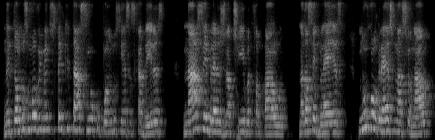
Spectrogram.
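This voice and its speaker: A woman's voice: fairly high pitch, moderate pace, a bit bright. A woman in her thirties from Pernambuco, a candidate for the state legislature, answering in a panel debate with an earnest, activist way of speaking and frequent tag questions. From Pernambuco, Brazil. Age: 30s. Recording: roomy, dull lo-fi sound.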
